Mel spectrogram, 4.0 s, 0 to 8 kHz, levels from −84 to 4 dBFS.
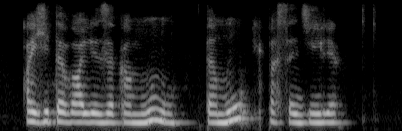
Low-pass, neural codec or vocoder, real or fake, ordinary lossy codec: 7.2 kHz; autoencoder, 48 kHz, 32 numbers a frame, DAC-VAE, trained on Japanese speech; fake; Opus, 32 kbps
